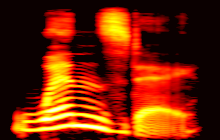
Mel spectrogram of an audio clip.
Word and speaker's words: Wednesday: d a y, but native speakers say it as Wednesday. That middle d basically disappears. And a lot of learners, understandably, try to pronounce every single letter, so it comes out as Wednes day, which sounds a bit textbook-ish. The fix is simple. Say it in two beats, Weds and day. Wednesday.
